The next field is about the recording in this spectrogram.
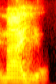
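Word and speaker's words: Majo: napolitano llamado gianfrancesco de mayo se escribe de mayo de mayo en mayo es una y es ahí es una y larga que casi no existen ya en italiano gian francesco de mayo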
